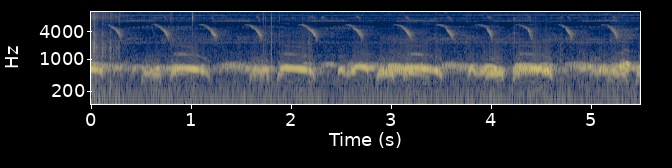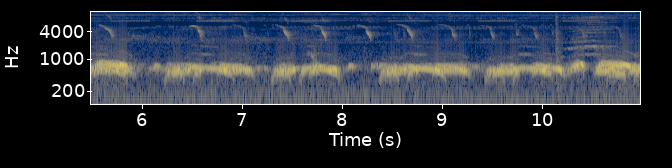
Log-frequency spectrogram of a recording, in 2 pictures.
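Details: Breeding male spotted dove with a deep voice on a farm, cooing in repeated low hollow phrases throughout, while many small birds chirp high, sharp downslurred notes steadily in the background.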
